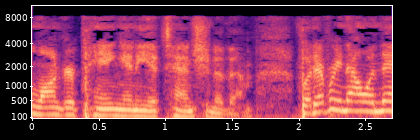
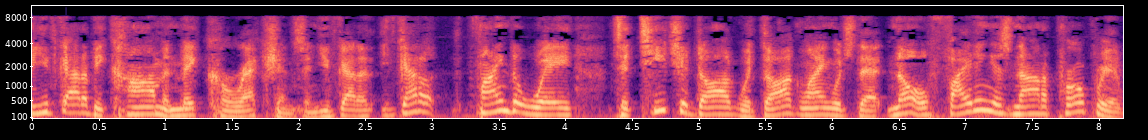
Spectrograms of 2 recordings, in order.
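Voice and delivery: usual speaking voice

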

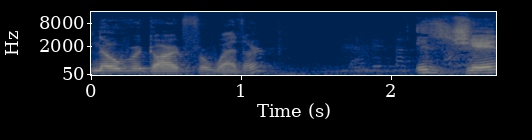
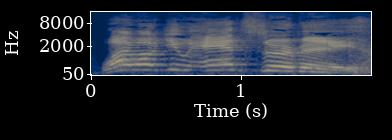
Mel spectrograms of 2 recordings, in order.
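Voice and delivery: high, loud exasperated shriek; screaming drunk girl; 12 semitones higher, 8 dB louder than usual. Retold or imitated. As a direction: shriek it in mock outrage. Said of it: "she starts screaming".

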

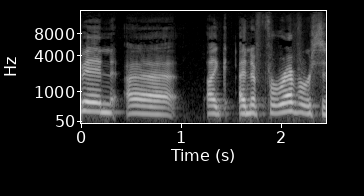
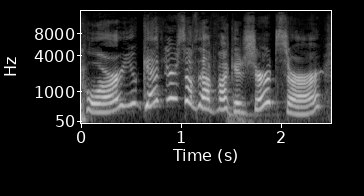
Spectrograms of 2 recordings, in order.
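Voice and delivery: high, gushing urge to buy the shirt; excited gushing; 5 semitones higher than usual. Real, not acted. Host gushing at cohost Nick about the shiny shirt, high and excited. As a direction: squeal at him that he needs it.

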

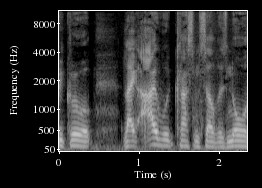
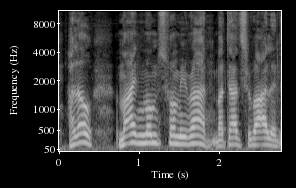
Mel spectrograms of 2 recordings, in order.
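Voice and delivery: mock stage introduction; 6 semitones higher than usual. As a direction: lightly imitate a comic greeting the crowd. Acting out his stage opening.

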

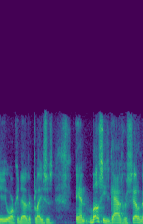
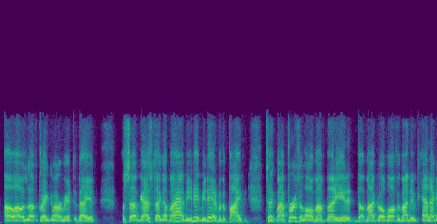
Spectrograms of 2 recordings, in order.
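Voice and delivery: put-on high, wailing old woman voice, much higher; imitating a crying old lady; 14 semitones higher than usual. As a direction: mimic her tearful panic after the robbery. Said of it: "she was crying".

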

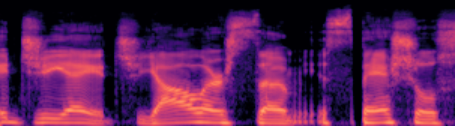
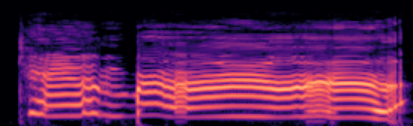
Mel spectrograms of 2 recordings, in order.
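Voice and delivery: high, drawn-out holler of "timber"; lumberjack call; 4 dB louder than usual. Acted. Kid warns the class of the falling kale, high drawn-out call. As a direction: imitate a kid bellowing like a lumberjack, long and high. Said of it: "cupped his hands to the rest of the class and went".

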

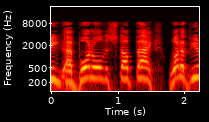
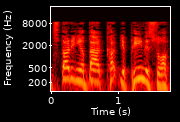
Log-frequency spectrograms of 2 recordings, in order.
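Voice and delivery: normal talking voice

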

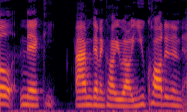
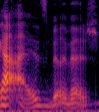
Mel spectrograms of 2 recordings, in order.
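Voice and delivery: slow, put-on host greeting; Billy Bush; slower than usual. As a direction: lightly imitate a TV host. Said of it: "Billy Bush is really like".

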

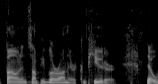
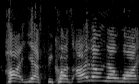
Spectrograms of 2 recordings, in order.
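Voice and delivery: shouting into phone; 13 semitones higher, slower than usual. Retold or imitated. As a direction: imitate someone yelling at a phone. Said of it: "they're just shouting into the phone".

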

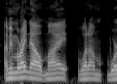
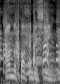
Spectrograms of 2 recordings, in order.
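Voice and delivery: laughing; 7 semitones higher, 9 dB louder than usual. Retold or imitated. Retelling daughter's line, laughing.

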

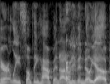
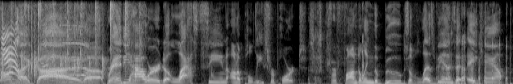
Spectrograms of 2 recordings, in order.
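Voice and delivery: slow dramatic gossip; much slower than usual. Acted.

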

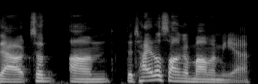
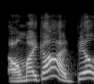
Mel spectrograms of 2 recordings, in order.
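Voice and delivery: startled gasp, pitched up and louder; suddenly recognizing an old flame; surprised; 7 semitones higher, 6 dB louder than usual. Retold or imitated. Donna spotting Bill, acting out her surprise. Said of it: "like, so surprised".

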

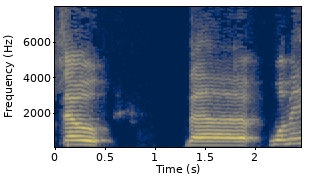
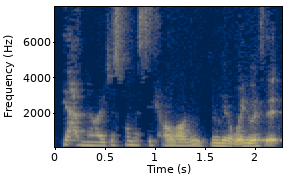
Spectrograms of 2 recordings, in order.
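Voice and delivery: boss, quick and hushed; 2 semitones lower, 8 dB quieter, much faster than usual. Retold or imitated. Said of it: "she's like".

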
